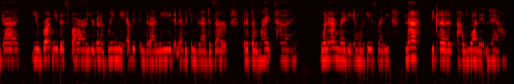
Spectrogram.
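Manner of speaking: prayer. Acted. Prays to God.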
